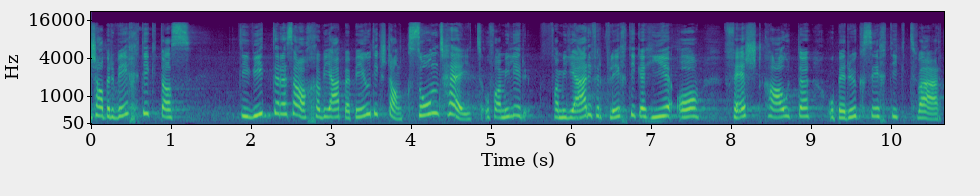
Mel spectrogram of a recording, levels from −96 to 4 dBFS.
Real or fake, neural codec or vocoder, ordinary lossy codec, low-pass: fake; vocoder, 44.1 kHz, 128 mel bands every 512 samples, BigVGAN v2; none; 14.4 kHz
